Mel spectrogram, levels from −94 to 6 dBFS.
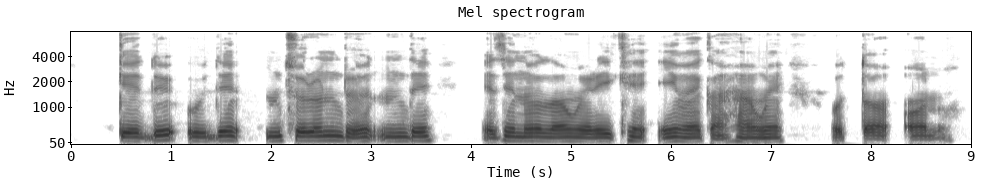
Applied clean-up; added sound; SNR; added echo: none; none; none; none.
